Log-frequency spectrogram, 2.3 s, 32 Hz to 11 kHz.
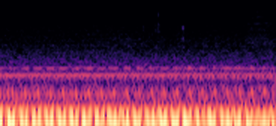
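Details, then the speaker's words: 2016 Ford Mustang V6, 153,000 miles, body panel damage, flat rear tire, oil change required, at Copart: steady, even low rumble at idle with no knocks, ticks or misses; engine sounds smooth and healthy. "oil change required that engine sounds so good though oh my gosh that engine is nice of course it is it's a 2016"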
